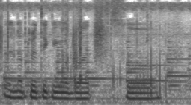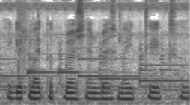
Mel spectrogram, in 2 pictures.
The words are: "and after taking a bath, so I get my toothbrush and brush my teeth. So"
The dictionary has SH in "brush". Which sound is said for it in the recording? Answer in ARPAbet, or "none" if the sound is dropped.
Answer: S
